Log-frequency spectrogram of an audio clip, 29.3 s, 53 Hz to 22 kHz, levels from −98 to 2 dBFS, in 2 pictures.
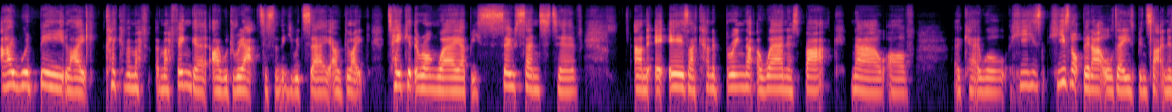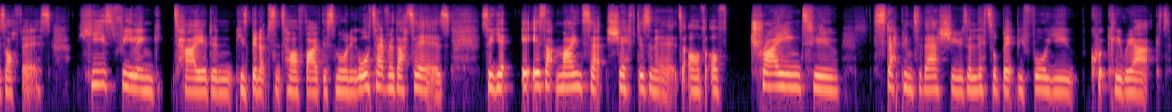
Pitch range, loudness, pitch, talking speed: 170-210 Hz, -20 LUFS, 180 Hz, 195 wpm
